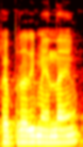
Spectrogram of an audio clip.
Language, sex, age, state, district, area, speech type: Sindhi, male, 45-60, Gujarat, Kutch, rural, spontaneous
